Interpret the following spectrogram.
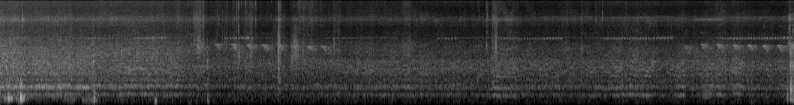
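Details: Wild Asian honey bees during transfer into a cultivation box give a low harmonic hum that is loudest in the first seconds, then settles to a softer drone, with faint intermittent high thin tones and occasional knocks.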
